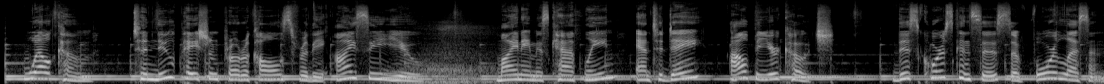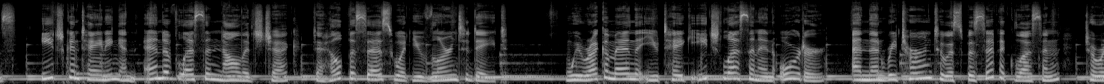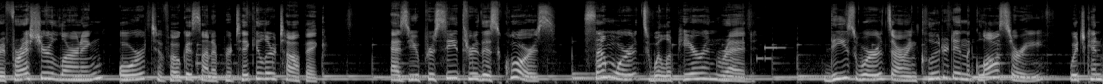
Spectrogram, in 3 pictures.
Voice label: corporate, voice over; icu patient protocols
